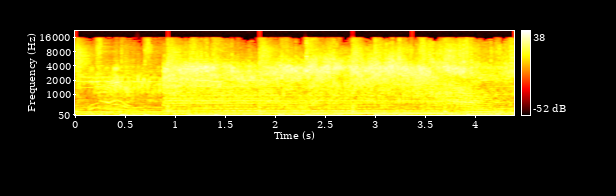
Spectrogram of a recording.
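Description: Background music, then, about a second in, the engine and propeller of a light single-engine plane come in loud and steady as it makes a low, close pass. Its pitch falls near the end as it goes by.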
